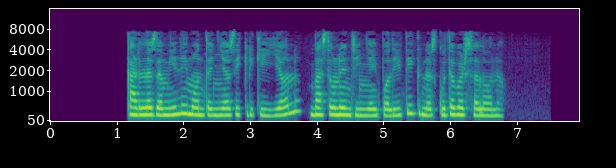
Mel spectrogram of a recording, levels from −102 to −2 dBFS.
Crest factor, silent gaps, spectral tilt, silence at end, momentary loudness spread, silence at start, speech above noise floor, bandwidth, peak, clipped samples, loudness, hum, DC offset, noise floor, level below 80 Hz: 14 dB; none; -6 dB/octave; 1.15 s; 10 LU; 1.15 s; 54 dB; 7.6 kHz; -2 dBFS; under 0.1%; -17 LUFS; none; under 0.1%; -70 dBFS; -60 dBFS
